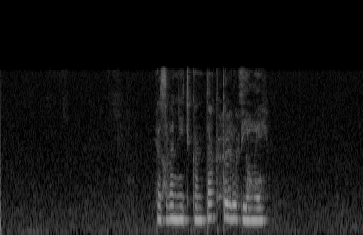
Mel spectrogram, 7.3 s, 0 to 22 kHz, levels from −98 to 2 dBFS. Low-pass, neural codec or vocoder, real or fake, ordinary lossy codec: none; none; real; none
